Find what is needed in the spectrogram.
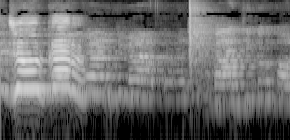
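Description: A woman laughing, high-pitched and loudest in the first half second, with a single sharp hand clap about one and a half seconds in.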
